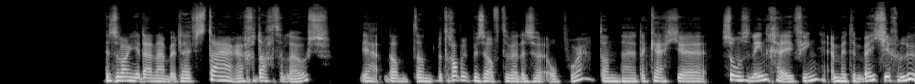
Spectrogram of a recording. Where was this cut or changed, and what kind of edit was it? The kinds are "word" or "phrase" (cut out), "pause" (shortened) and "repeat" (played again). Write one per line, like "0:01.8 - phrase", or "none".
none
